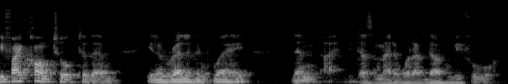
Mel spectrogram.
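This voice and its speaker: A man with a slight Swedish accent speaks in a dark, mellow tone. His voice is somewhat breathy. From Sweden. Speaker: safety expert and author. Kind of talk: podcast interview.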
